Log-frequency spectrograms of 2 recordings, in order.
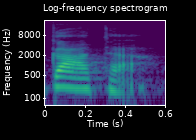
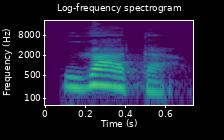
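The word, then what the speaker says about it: γάτα: This is usually romanized with an initial G letter, but it is not pronounced gata. The first consonant is softer, gata.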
